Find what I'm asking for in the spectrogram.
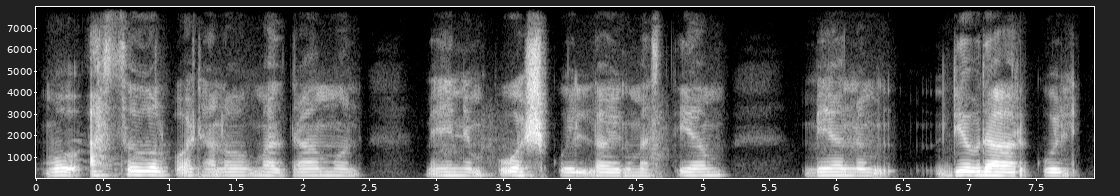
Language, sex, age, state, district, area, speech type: Kashmiri, female, 45-60, Jammu and Kashmir, Ganderbal, rural, spontaneous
